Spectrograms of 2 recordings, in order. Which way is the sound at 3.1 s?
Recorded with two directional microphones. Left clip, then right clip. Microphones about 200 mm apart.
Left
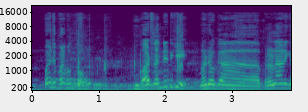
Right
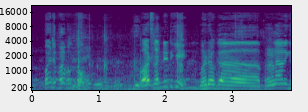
35° left (ahead or behind).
